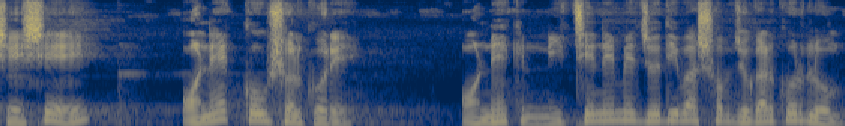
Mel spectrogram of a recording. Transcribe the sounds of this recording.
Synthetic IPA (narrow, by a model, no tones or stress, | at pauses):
ʃeʃe | ɔnekːowʃolkoɾḛ | ɔneknit͡ɕenemed͡ʑod̪ibaʃɔbd͡ʑoɡaɽkoɾlum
